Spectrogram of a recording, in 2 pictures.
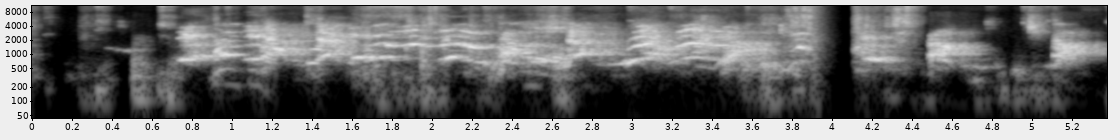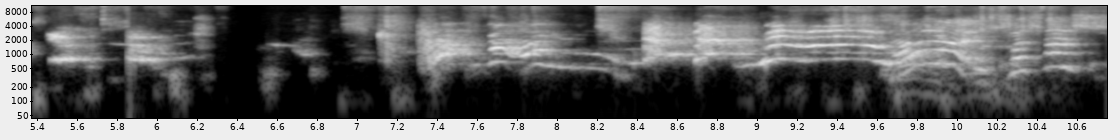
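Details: Cavalier King Charles Spaniel puppies at home on a snowy Saturday, giving rapid high-pitched yips and short barks with rising and falling whiny notes, nearly continuous over about ten seconds, with human speech mixed in throughout.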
